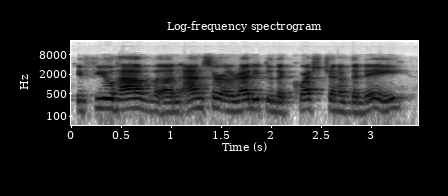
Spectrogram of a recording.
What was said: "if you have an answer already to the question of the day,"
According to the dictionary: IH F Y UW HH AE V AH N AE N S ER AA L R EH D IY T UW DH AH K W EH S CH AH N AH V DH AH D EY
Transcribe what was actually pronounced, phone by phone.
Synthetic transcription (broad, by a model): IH F Y UW HH AE V AH N AE N S ER AA L R EH D IY T UW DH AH K W EH S CH AH N AH V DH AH D EY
